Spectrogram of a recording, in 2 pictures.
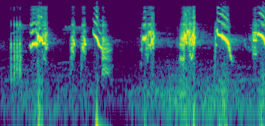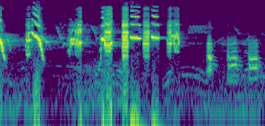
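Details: Javan myna of the Thai type giving varied full-fill song as a training master: loud notes with falling whistled slurs about every half second, then quick squeaky chips and fading softer calls.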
